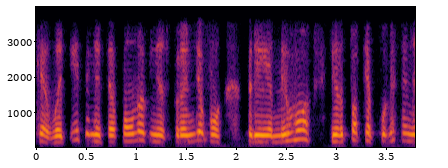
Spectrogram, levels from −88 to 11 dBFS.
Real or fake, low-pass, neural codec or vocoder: fake; 3.6 kHz; codec, 16 kHz, 1.1 kbps, Voila-Tokenizer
